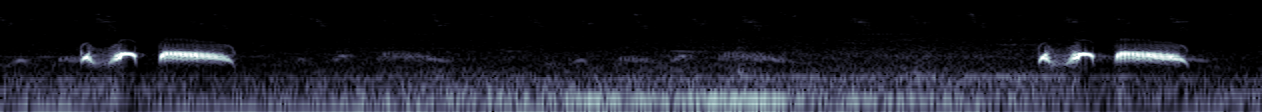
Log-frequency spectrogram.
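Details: Spotted dove hen cooing to stimulate males: a loud two-note lead-in and long coo at the start, soft faint coos through the middle, then the same phrase again about six seconds later.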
